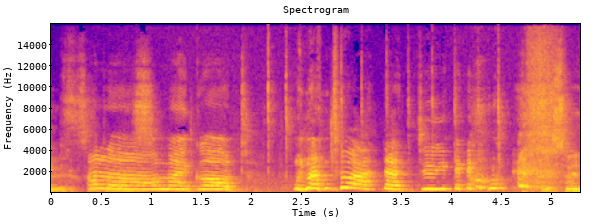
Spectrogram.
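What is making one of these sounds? A young man sings loudly and playfully up close.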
